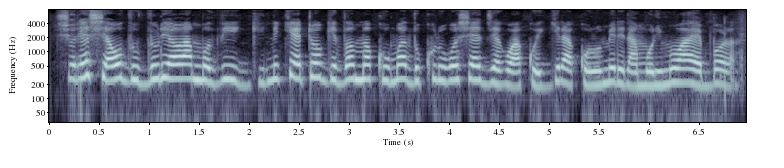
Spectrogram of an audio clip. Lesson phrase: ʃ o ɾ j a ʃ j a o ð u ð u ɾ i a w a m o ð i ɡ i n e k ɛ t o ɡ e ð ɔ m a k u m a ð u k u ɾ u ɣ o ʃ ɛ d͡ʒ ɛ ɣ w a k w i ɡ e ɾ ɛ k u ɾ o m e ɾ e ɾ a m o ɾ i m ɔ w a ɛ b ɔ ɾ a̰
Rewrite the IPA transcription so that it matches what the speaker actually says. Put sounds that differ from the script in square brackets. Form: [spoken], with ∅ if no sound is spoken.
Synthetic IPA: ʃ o ɾ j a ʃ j a o ð u ð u ɾ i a w a m o ð i ɡ i n e k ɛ t o ɡ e ð ɔ m a k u m a ð u k u ɾ u ɣ o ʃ ɛ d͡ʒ ɛ ɣ w a k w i ɡ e ɾ [a] k [o] ɾ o m e ɾ e ɾ a m o ɾ i m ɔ w a ɛ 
